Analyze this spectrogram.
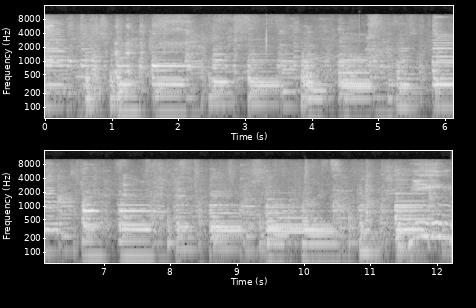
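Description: Acoustic guitar strumming chords in a steady rhythm, with a bass ukulele playing low notes along with it.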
